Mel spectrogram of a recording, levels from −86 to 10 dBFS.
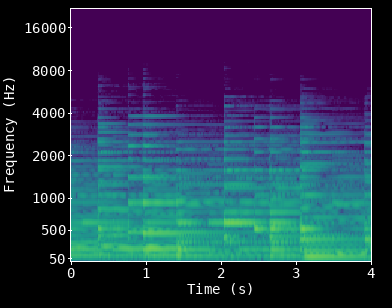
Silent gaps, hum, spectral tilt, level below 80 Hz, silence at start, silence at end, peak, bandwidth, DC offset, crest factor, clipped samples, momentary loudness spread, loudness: none; none; -10 dB/octave; -34 dBFS; 0 s; 0 s; 0 dBFS; 5.2 kHz; under 0.1%; 16 dB; under 0.1%; 5 LU; -17 LUFS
